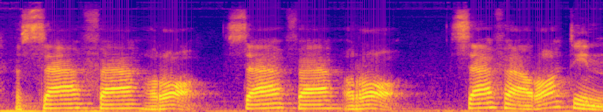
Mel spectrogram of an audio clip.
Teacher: جی صرف را جو ہے فل ماؤتھ ہے, یہاں پر صرف را فل ماؤتھ ہے, باقی سب لیٹرز شارپ ہیں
